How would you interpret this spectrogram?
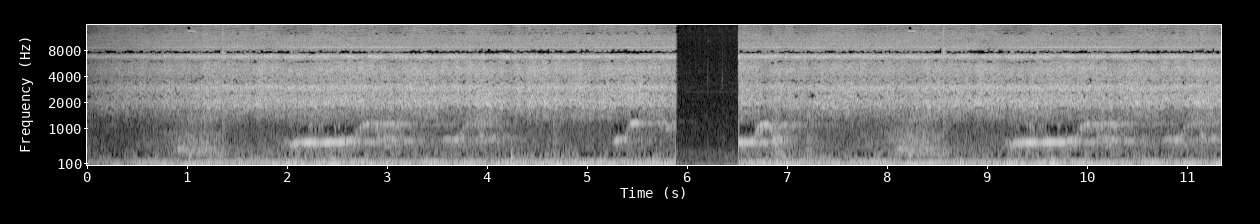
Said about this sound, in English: I'm going to play the original one that she sent in, and you're going to notice a lot of background noise from insects and buzz and what do you call those, June bugs or what are those? Katydids. Katydids.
